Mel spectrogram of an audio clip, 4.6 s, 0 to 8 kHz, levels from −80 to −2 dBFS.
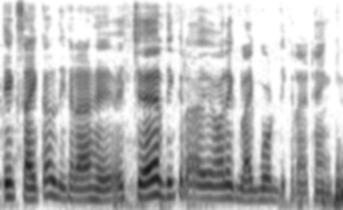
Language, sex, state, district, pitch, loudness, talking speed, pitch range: Hindi, male, Gujarat, Valsad, 160 Hz, -18 LUFS, 250 wpm, 150-190 Hz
